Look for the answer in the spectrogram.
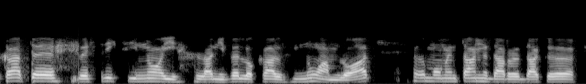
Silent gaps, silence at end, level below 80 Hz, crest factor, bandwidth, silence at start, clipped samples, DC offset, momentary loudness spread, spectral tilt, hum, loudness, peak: none; 0.15 s; -58 dBFS; 12 dB; 3.7 kHz; 0 s; under 0.1%; under 0.1%; 6 LU; -11.5 dB/octave; none; -15 LUFS; -2 dBFS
